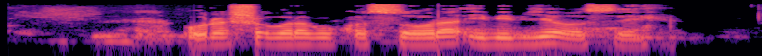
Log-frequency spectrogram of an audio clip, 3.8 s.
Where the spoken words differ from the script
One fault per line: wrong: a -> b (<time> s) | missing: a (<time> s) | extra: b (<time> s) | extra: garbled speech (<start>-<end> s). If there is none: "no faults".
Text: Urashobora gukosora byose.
extra: ibi (2.4 s)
